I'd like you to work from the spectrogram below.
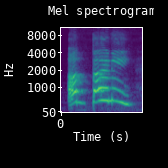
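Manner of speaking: high, delighted squeal of the word; light up at the sight; excited. Real, not acted.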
